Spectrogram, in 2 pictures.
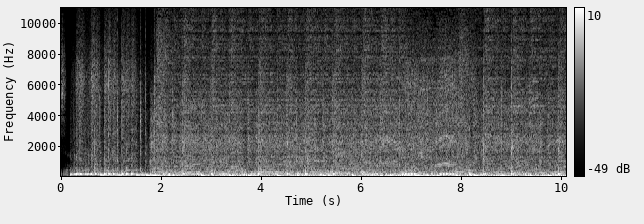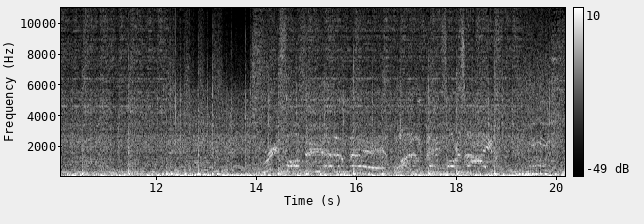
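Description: A heavy metal song kicks in after a brief opening and plays loud and dense throughout, with thick distorted guitars and pounding drums driving a steady beat.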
